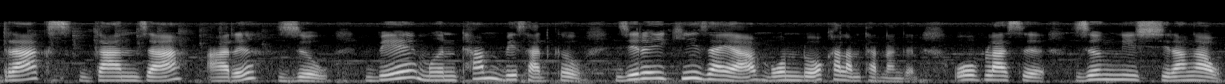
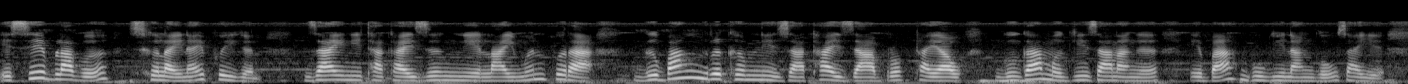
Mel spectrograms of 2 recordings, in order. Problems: none marked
